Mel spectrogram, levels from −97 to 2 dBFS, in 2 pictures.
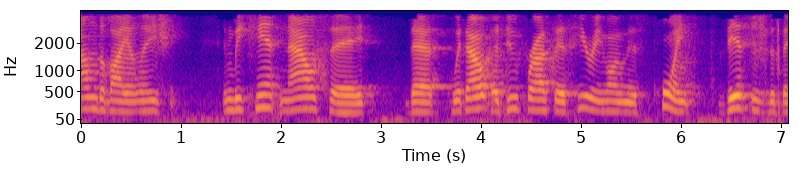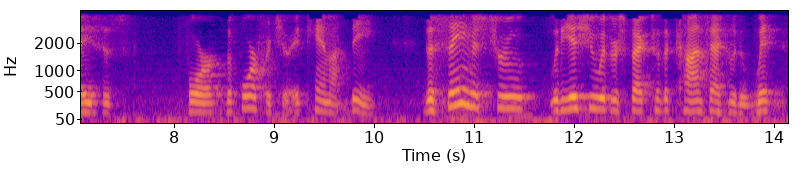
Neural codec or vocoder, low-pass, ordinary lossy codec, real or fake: autoencoder, 48 kHz, 32 numbers a frame, DAC-VAE, trained on Japanese speech; 3.6 kHz; MP3, 32 kbps; fake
